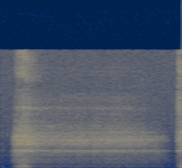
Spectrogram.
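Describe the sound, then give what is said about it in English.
A long breath drawn in through the nose, a steady airy hiss lasting about two seconds, followed by the start of another sniffing inhale at the very end. “Have a breath.”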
